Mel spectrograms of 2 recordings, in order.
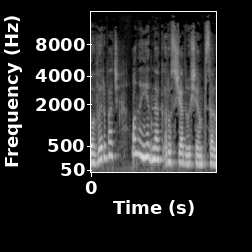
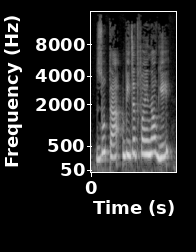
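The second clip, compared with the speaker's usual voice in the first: knowing call-out; 10 semitones higher, 3 dB louder than usual. Acted. Katia calling out hidden Zuta.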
